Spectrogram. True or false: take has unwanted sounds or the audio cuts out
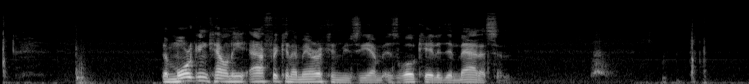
true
